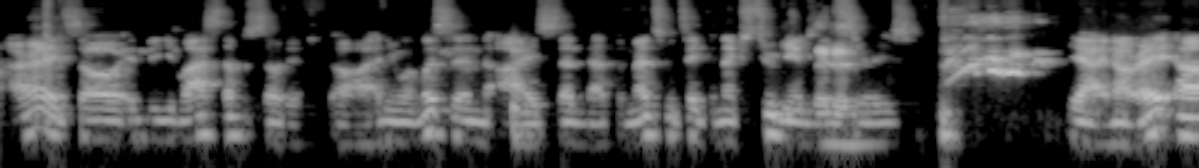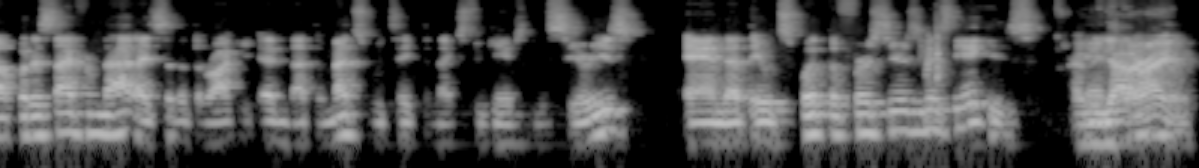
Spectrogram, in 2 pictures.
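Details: Adult male speaker, podcast conversation; Normal conversational speech.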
